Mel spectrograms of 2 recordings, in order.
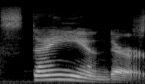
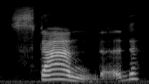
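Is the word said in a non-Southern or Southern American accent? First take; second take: Southern American; non-Southern. First: It is said in a Southern American accent. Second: It is said in a non-Southern accent. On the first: "as a Southern American accent, it's more like standard" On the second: "whereas I would say standard"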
